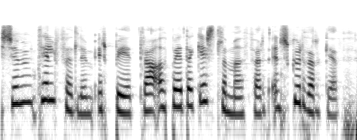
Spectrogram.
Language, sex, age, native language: Icelandic, female, 20-29, Icelandic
